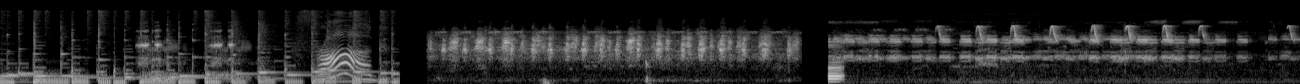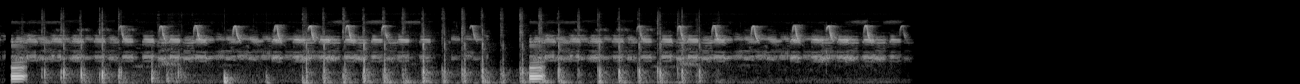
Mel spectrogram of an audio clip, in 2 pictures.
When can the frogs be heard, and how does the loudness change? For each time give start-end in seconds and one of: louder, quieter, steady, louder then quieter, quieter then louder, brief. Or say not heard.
0.0-22.1 steady.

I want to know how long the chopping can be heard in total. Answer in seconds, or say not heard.
7 s.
